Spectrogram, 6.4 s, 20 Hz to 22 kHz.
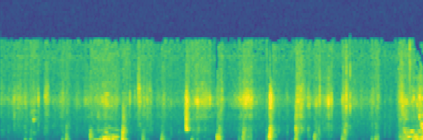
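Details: Border Collie puppies, 13 days old, indoors, giving soft whimpering and squeaking calls, some rising-falling arched whines, repeated in short bursts with faint human voice in the background.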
